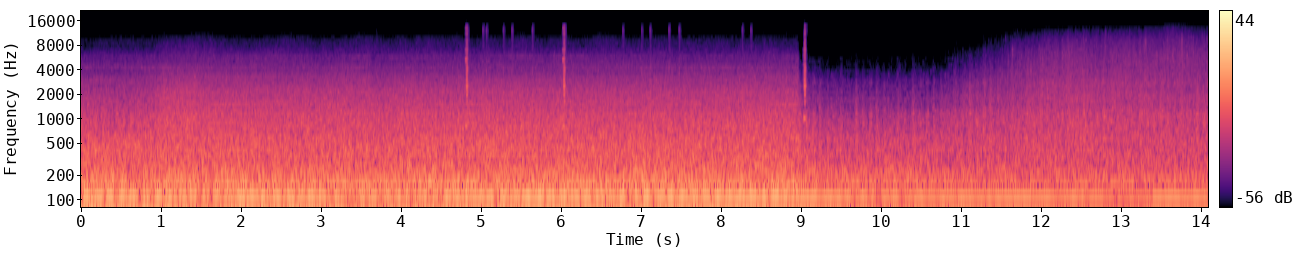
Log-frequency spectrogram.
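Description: Engine room of a ship in the Seafarer ship simulator game: a steady, loud mechanical drone with a deep hum, dropping to a somewhat quieter rumble partway through, with no voices.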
